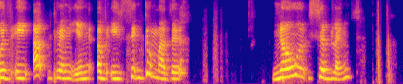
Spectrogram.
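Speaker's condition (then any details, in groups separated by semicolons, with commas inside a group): Cerebral palsy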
